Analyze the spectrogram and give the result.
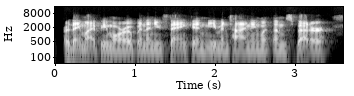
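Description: A man speaks in an American accent at a fairly low pitch. His intonation is monotone and flat. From Pennsylvania. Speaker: dairy farmer and show cattle breeder. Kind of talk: webinar panel discussion.

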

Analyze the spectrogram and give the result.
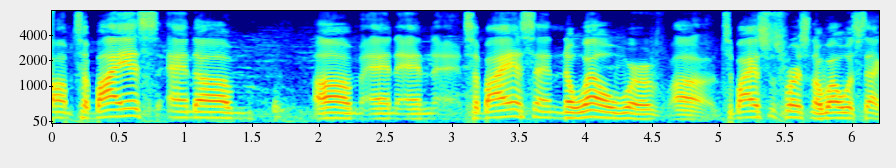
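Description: A man with a New York accent speaks at a fairly slow pace, his pitch fairly high and his intonation fairly even. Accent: New York City (Bronx). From New York City, the Bronx. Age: 30s. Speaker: bike race organizer. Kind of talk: casual chat. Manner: casual, halting with fillers.

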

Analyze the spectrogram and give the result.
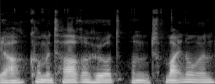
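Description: Flat, monotone speech from a man with a fairly low pitch. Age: 20s. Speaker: podcast host. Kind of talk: solo podcast intro monologue. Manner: hesitant, many filler sounds.

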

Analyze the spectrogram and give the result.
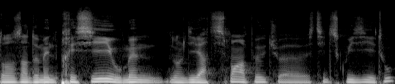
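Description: Fairly quick delivery, fairly even intonation and a dark, mellow tone. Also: man. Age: 20s. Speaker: entrepreneur, data intelligence specialist. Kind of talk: casual chat. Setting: studio.

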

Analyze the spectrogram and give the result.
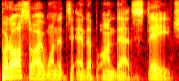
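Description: A man with a normal speaking voice talks at a moderate pace, medium pitch and ordinary pitch variation. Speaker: marketing tutorial YouTuber, workshop trainer. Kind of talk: casual interview.

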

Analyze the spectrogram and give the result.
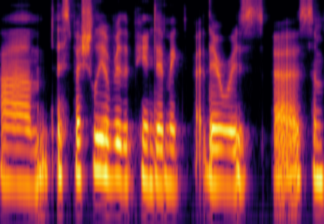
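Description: A woman speaks in a monotone, flat intonation. The recording is very clean, with a silent background. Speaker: yoga teacher and podcast host. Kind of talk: solo podcast tutorial.

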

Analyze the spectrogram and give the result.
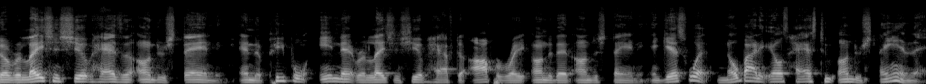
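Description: A man with a Mississippi accent and medium pitch talks at a moderate pace with hardly any pauses and ordinary pitch variation, on a very clean recording with a silent background. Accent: Southern US (Mississippi). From US South, Columbus, Mississippi. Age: 30s. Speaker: businessman. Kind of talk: casual chat.

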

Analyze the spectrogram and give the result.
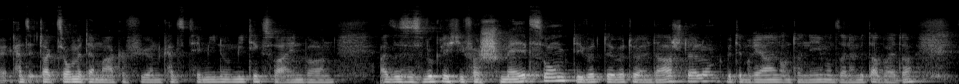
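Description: Amid noticeable background noise and audible room echo, a man speaks at a fairly quick pace in a medium pitch with ordinary pitch variation. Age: 30s. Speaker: marketing consultant. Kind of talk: interview.

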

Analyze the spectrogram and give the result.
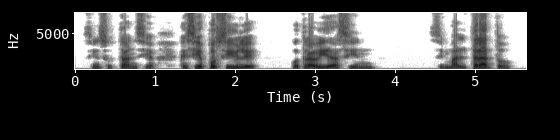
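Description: On a very clean recording with a silent background and a dry, close sound with no echo, a man speaks at a medium pitch and a very slow pace. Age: 40s. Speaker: addiction counselor. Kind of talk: podcast monologue. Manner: halting, frequent fillers.

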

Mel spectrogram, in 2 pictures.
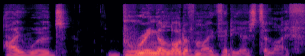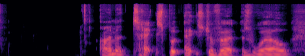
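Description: This man has a London accent and an energetic tone. His pitch is medium with ordinary variation. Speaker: voiceover artist and presenter coach. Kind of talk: casual interview. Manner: upbeat.

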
